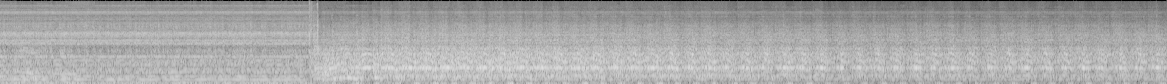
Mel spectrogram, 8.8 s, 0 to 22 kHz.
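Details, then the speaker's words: 1961 Oliver 550 tractor with a Marvel Schebler carburetor, start attempt after setting the idle screw 2.5 turns in, fuel on, choke and a little throttle: the starter grinds, then it catches and chugs roughly but won't stay running. It only keeps running on sprayed ether. "obviously if you give it an external source of fuel if you just keep spraying it with ether it stays running and you can if you're good with the spray can you can actually make it sort of have a fairly steady smooth idle"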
